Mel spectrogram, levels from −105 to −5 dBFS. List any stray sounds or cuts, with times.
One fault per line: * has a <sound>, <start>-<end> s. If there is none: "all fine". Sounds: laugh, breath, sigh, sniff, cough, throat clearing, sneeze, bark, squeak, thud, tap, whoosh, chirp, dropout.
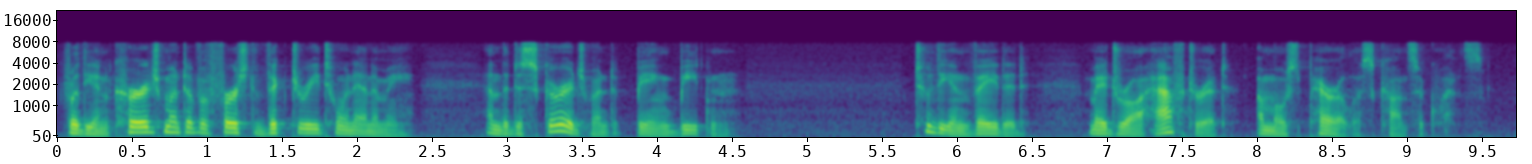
all fine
